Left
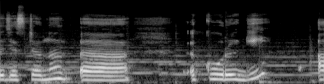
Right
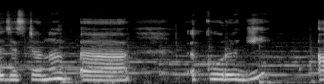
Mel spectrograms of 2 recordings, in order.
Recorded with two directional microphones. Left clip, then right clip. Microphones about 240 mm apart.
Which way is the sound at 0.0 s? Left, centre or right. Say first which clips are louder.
Left 5 dB; centre.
